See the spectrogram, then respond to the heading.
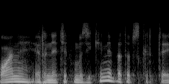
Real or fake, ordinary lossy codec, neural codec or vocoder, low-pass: fake; Opus, 32 kbps; codec, 16 kHz, about 1 kbps, DyCAST, with the encoder's durations; 7.2 kHz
